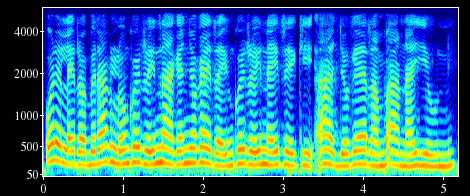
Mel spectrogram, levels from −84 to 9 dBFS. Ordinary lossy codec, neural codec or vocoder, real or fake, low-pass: AAC, 32 kbps; none; real; 5.4 kHz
